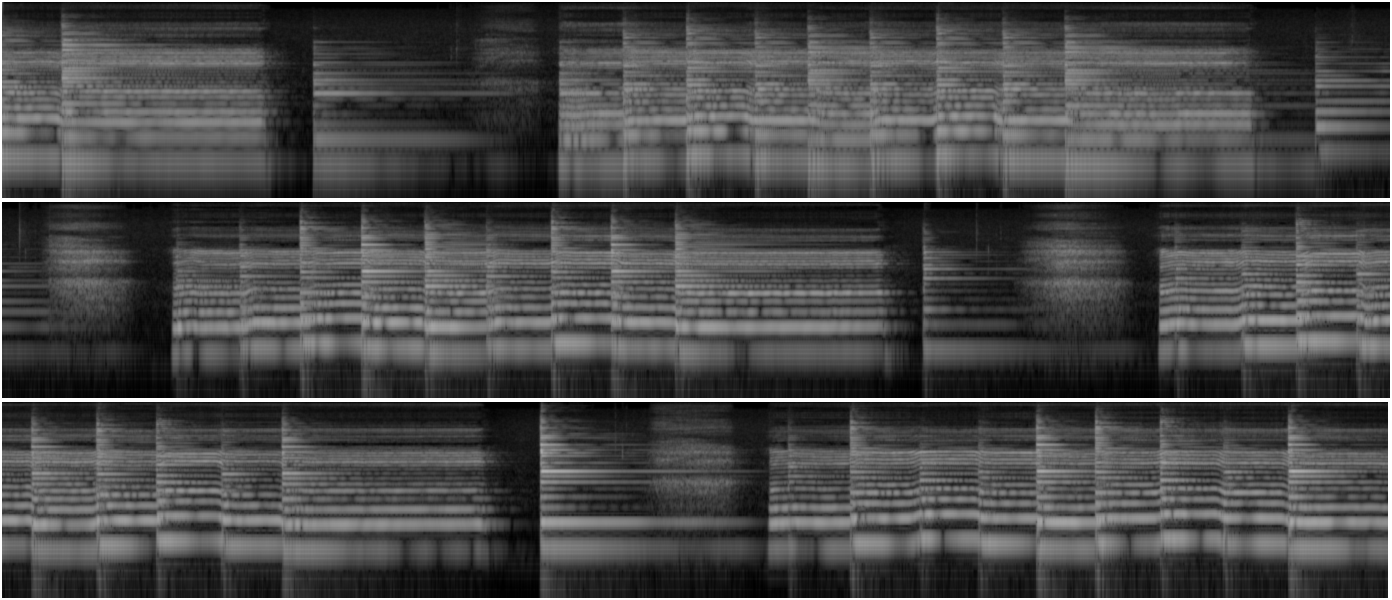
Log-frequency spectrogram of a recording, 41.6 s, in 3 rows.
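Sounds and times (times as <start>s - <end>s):
voice: 0.0s - 2.8s, 5.6s - 12.6s, 15.6s - 22.9s, 25.4s - 32.8s, 34.3s - 41.6s
full piano: 0.0s - 41.6s.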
